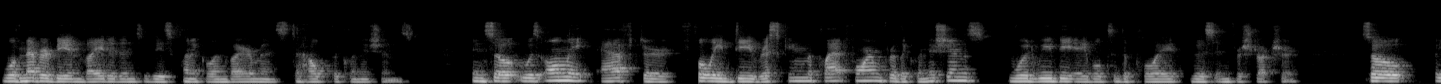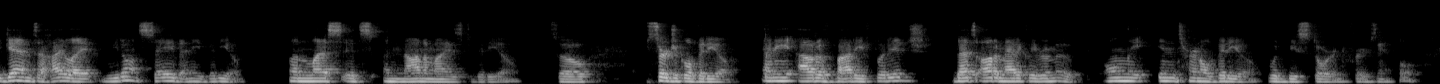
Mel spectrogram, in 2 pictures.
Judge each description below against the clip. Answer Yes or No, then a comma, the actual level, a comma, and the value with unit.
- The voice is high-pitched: No, low, 135 Hz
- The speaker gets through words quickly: No, slow, 135 wpm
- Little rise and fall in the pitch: No, average, 3.2 semitones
